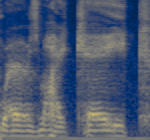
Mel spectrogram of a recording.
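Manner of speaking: very low, deep, growling zombie voice. Retelling a movie scene about a zombie father: imitating a growling zombie.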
